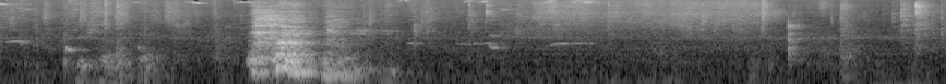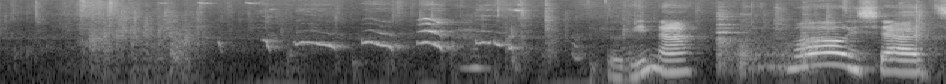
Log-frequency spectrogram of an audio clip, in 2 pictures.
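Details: Pinscher named Lukas, from the Ettaler Mandl line, whining in short high-pitched whimpers and yips, some falling, others wavering, becoming louder and denser toward the end, after an early burst of broadband noise.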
